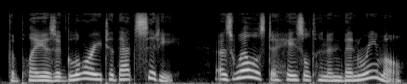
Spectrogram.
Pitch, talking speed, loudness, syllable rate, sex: 215 Hz, 220 wpm, -19 LUFS, 6.0 syllables/s, female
